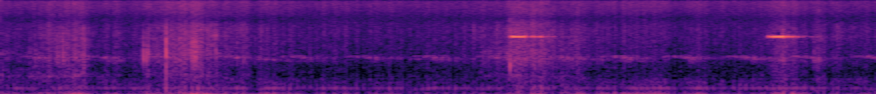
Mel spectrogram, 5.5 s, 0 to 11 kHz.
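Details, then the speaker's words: Two faint, short high beeps on a Checkme Pro monitor with electrodes attached directly, marking detected heartbeats; ECG shows a regular rhythm at a heart rate of 84. "तो यहाँ पे आप beep सुनाई दे रही है आपको। तो ECG की जो है वो रीडिंग होने लगी है।"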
